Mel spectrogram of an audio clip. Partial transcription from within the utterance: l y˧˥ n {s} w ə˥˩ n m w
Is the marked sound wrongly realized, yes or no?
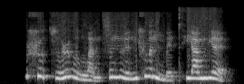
yes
